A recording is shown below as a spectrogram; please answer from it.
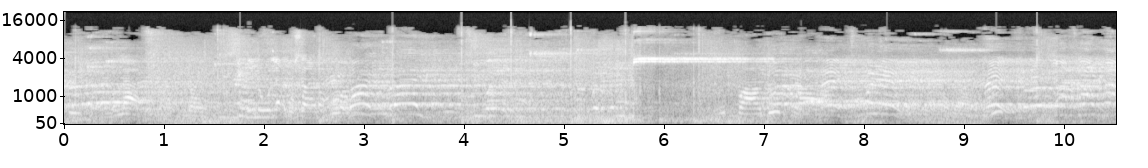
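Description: Basketball game in a gym: sneakers squeaking on the hardwood floor in many short rising and falling chirps, and a basketball bouncing. About six seconds in, a referee's whistle blows one steady high note for just over a second.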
